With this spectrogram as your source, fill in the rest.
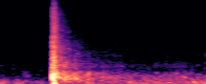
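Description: A firework bursts with a loud bang overhead.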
